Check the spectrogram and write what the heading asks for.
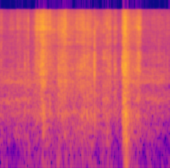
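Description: Hands scraping and crumbling dry soil around a young garlic plant as it is dug loose to expose its roots, with soft rustling and a few short crackles.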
